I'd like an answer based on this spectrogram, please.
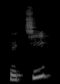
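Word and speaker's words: petits: Petit, petite, petit, petite. Pay attention to the pronunciation. Am I pronouncing the S's? Petit, petite, petit, petite. No, I don't pronounce the S.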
